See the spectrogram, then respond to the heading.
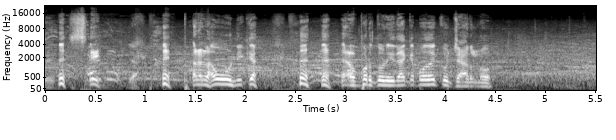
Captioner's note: laugh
